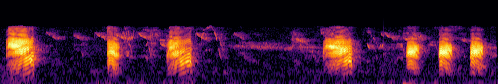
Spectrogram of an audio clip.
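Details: A Southern African Broad-billed Roller gives harsh, grating, rasping bursts, about seven in quick irregular succession, with fainter chattering notes between them.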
